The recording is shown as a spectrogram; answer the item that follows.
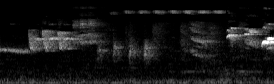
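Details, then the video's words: Flycatcher (sikatan londo) giving a jumbled run of whistles and twittering notes, with a thin high tone and a low background hum. "sikatan londo beraksi"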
